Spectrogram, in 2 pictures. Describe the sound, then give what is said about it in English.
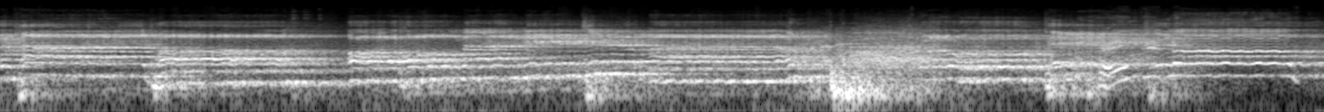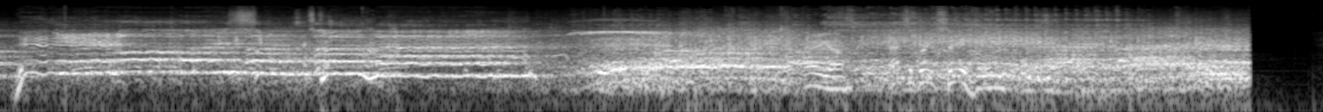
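A large arena crowd at a Vancouver Canucks hockey game sings the Canadian national anthem together, loud and sustained, with many voices blending into long held, echoing notes that keep going until the sound cuts off abruptly. “Got everybody to sing it. Yeah, everyone in the crowd sang it.”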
